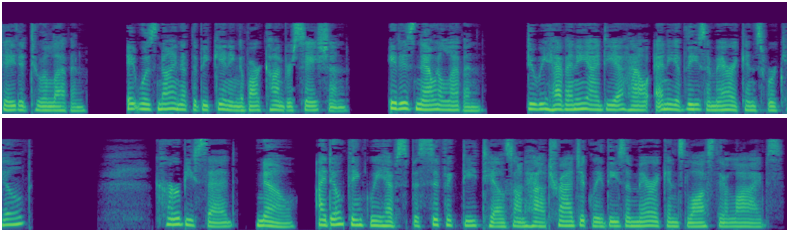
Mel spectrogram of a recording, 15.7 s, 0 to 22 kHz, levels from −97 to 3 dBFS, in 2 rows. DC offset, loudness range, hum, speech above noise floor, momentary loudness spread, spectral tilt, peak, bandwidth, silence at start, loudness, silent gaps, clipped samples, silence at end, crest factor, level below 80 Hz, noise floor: under 0.1%; 3 LU; none; 26 dB; 7 LU; -5 dB/octave; -8 dBFS; 10.5 kHz; 0 s; -23 LUFS; 0.89-1.24 s, 3.50-3.86 s, 4.85-5.23 s, 8.18-8.80 s; under 0.1%; 0.05 s; 16 dB; -60 dBFS; -49 dBFS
